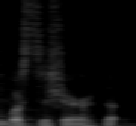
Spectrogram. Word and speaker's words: Worcestershire: I think I got that right. Shoss. Google it. It's Worcestershire, according to the YouTube.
